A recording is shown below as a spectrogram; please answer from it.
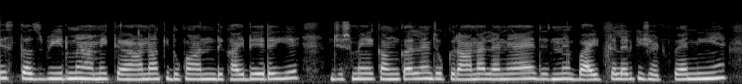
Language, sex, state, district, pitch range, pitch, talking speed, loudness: Magahi, female, Bihar, Gaya, 240-260 Hz, 250 Hz, 220 wpm, -14 LUFS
